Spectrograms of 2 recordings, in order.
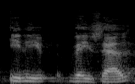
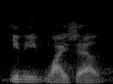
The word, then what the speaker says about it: Elie Wiesel: La prononciation de son nom est Elie Wiesel, mais en Amérique du Nord, il est connu seulement comme Elie Wiesel, plus facile pour beaucoup de personnes.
